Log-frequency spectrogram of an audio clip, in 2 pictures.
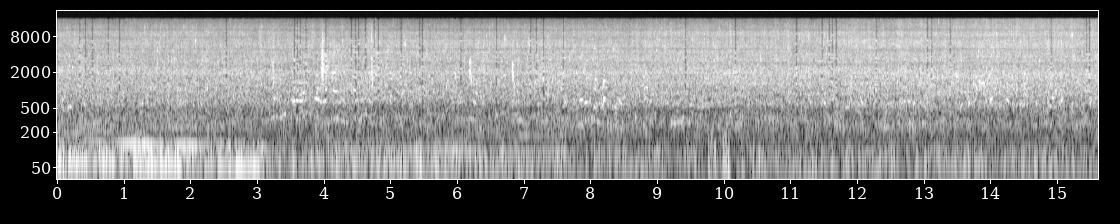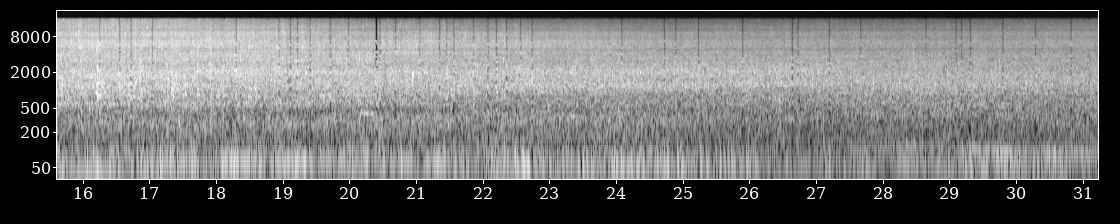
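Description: Shallow stream running over stones and pebble bars, a steady burbling rush of water that eases a little near the end.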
